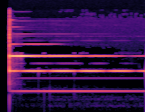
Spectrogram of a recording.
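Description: Notification-bell sound effect: a single bright ding struck just after the start, ringing on as a steady chime that wavers gently in loudness as it slowly fades.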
